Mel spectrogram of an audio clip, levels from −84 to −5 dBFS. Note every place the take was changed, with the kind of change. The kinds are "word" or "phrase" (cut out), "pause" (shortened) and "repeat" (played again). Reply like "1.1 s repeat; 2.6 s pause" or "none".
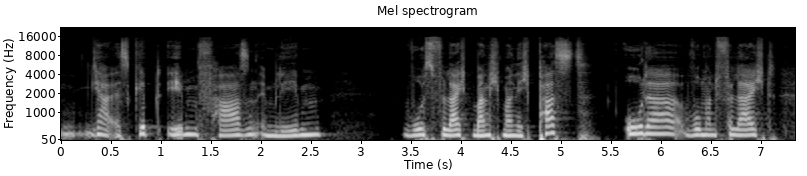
none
